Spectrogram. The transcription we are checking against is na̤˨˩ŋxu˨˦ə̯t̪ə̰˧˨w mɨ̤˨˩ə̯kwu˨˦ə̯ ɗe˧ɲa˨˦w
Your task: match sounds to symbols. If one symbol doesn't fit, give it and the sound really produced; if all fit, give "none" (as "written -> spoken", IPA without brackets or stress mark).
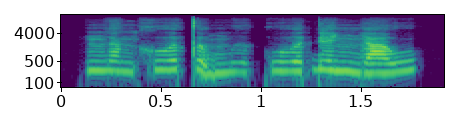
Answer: none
